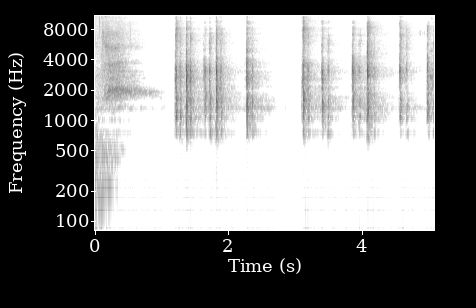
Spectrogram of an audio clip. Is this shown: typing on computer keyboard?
yes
